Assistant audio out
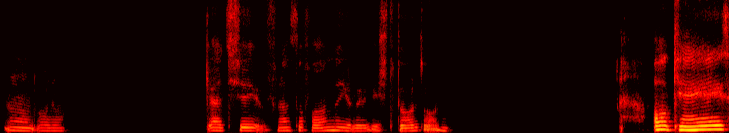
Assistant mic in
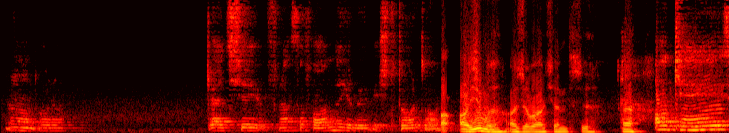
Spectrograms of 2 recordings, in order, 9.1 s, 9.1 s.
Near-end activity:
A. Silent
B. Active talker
B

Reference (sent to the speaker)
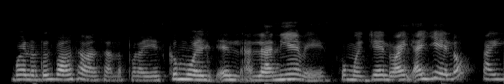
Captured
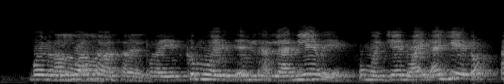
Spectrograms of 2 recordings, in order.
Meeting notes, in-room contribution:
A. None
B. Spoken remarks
B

